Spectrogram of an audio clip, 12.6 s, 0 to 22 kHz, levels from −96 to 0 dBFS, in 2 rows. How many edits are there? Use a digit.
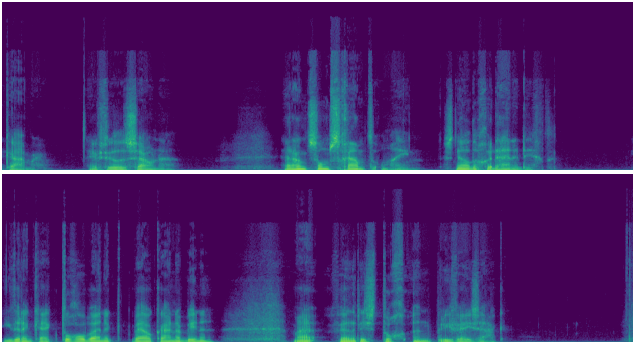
1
